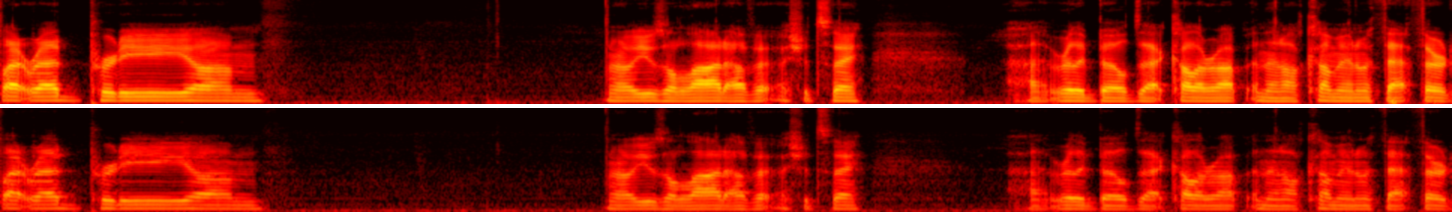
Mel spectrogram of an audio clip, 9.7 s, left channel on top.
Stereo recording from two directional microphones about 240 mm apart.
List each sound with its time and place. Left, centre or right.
0.0 s speech: left
4.0 s speech: left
